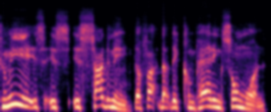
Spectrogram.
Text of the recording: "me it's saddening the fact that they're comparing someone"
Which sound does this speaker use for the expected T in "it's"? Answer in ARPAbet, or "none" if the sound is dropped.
S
